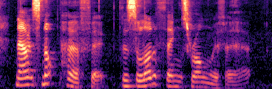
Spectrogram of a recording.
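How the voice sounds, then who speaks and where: A woman with an English accent speaks at a fairly low pitch with ordinary pitch variation. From England. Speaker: vlogger. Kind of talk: casual vlog monologue.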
